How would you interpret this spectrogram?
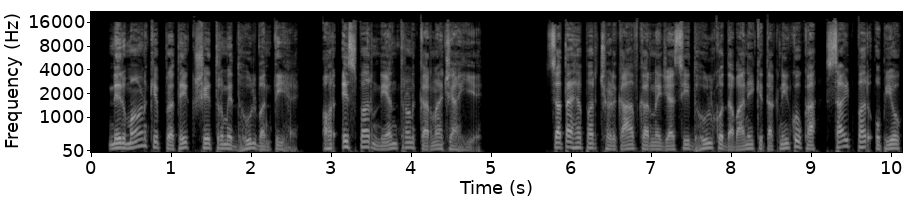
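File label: Hindi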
